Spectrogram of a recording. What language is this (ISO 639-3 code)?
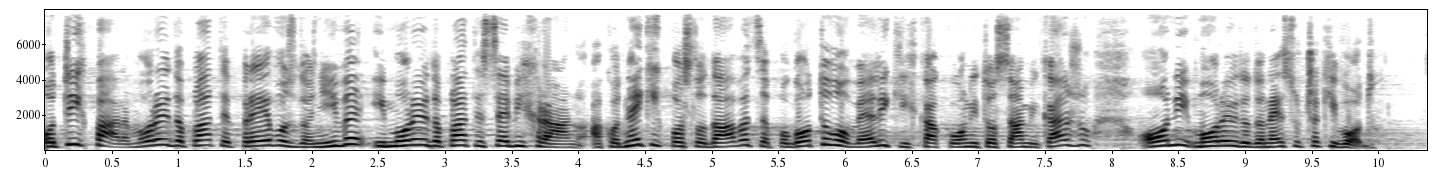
srp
